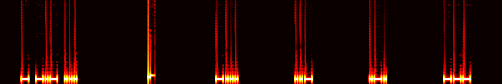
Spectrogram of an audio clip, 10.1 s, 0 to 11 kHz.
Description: Morse code, heard as a keyed tone, about 25 wpm, spaced as for 10 wpm, 700 Hz. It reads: TKS BURO
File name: Top 90 QSO Elements - 8x Character Spacing - 25wpm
